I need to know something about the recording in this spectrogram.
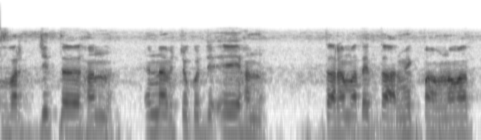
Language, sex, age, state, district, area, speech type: Punjabi, male, 30-45, Punjab, Mansa, urban, spontaneous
